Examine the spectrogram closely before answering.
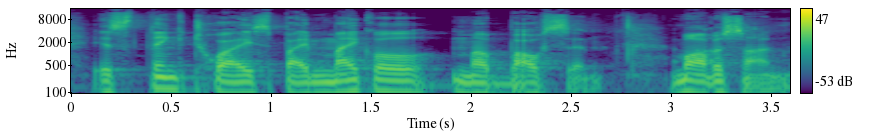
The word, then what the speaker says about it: Mauboussin: My next book, and I'm going to probably mispronounce the author's name, and I apologize for that, is Think Twice by Michael Mauboussin. Mauboussin.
